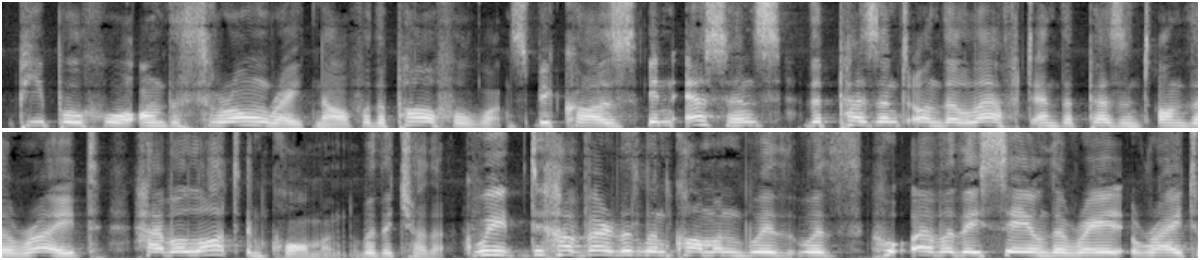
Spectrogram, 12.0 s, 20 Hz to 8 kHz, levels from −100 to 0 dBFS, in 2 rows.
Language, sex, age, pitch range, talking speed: English, female, 40-59, 195-235 Hz, 240 wpm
